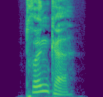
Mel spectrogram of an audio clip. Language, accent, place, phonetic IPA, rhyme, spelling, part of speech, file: German, Germany, Berlin, [ˈtʁʏŋkə], -ʏŋkə, Trünke, noun, De-Trünke.ogg
- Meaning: nominative/accusative/genitive plural of Trunk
